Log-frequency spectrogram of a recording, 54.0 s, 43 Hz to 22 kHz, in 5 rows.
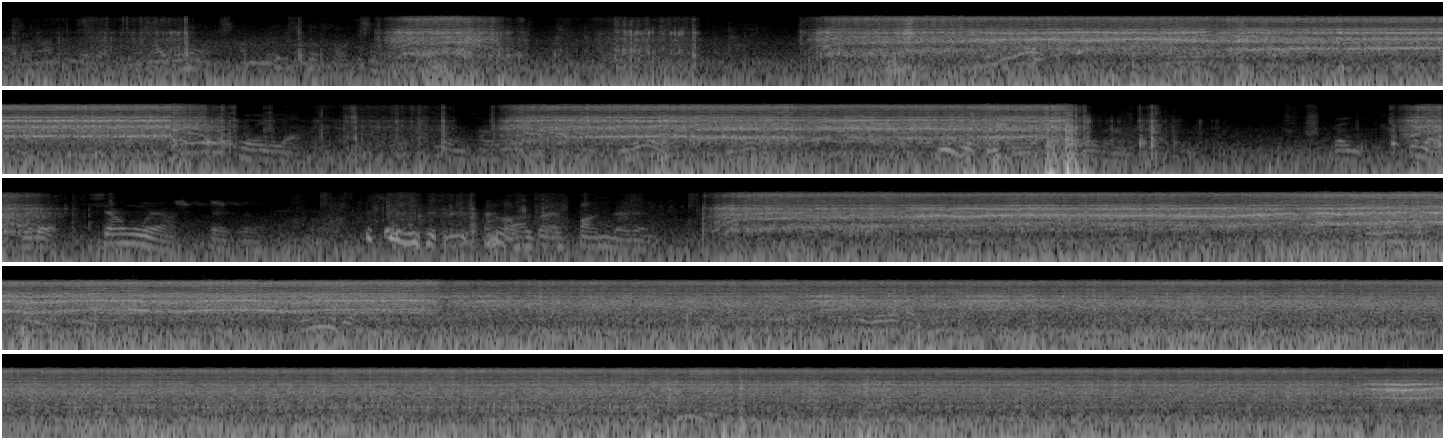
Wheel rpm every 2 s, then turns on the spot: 40, 40, 20, 120, 160, 160, 50, 80, 160, 90, 10, 10, 0, 40, 160, 180, 220, 230, 230, 230, 230, 230, 230, 230, 230, 230, 230.
0-6 12-14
